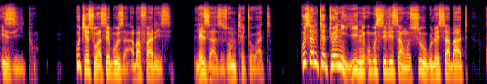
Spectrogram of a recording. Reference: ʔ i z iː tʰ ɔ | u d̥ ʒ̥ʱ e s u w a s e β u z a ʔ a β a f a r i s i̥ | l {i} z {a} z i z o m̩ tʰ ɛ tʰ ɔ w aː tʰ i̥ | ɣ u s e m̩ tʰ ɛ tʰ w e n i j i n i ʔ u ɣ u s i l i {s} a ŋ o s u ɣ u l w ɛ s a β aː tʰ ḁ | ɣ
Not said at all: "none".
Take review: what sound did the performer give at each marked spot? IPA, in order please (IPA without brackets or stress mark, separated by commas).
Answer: ɛ, a, s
